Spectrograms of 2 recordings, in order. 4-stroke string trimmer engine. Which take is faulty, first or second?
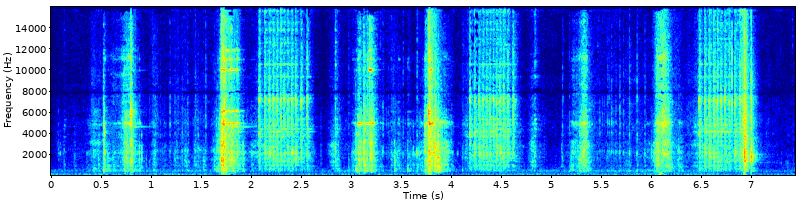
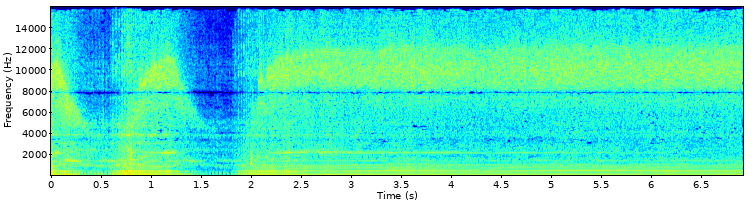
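first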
